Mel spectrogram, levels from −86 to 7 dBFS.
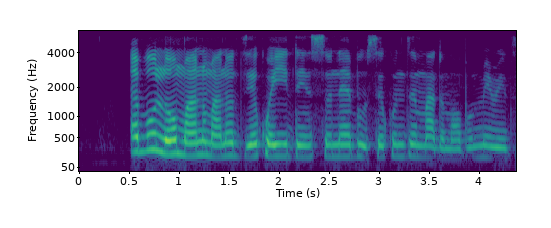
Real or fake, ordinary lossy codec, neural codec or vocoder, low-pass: real; none; none; 5.4 kHz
